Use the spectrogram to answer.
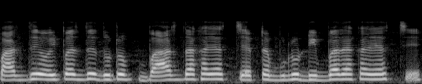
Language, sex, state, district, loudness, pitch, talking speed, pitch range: Bengali, female, West Bengal, Dakshin Dinajpur, -17 LUFS, 230 Hz, 200 wpm, 210-240 Hz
